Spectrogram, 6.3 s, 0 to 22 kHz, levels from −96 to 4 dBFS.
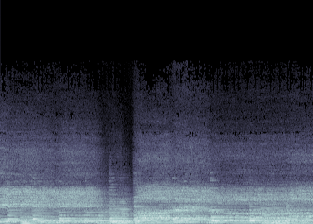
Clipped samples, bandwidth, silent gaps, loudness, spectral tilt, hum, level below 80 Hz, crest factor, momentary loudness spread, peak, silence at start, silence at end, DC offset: under 0.1%; 10.5 kHz; none; -13 LUFS; -6 dB/octave; none; -30 dBFS; 12 dB; 2 LU; 0 dBFS; 0 s; 0 s; under 0.1%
